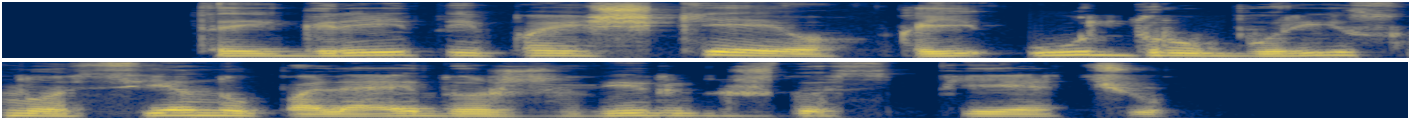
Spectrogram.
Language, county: Lithuanian, Vilnius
